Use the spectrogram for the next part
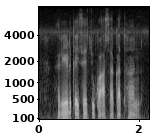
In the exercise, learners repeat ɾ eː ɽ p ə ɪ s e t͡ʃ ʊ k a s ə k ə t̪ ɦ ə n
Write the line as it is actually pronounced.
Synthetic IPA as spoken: ɾ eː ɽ k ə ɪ s e t͡ʃ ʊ k a s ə k ə t̪ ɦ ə n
